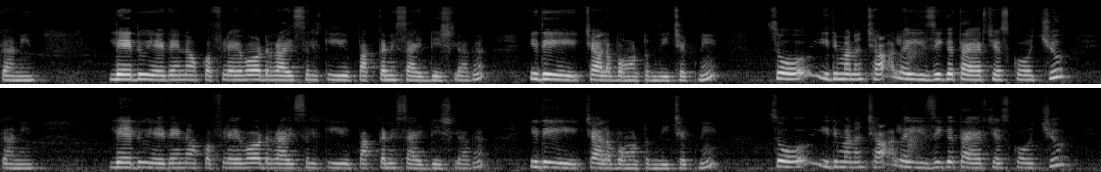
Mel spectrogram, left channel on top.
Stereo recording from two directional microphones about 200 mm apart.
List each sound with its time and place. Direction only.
0.0 s a woman's voice: 45° left (ahead or behind)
